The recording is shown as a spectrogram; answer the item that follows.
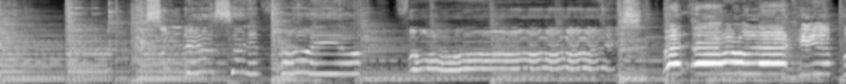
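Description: A woman singing with vibrato over a strummed acoustic guitar, holding a long note that swells louder near the end.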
